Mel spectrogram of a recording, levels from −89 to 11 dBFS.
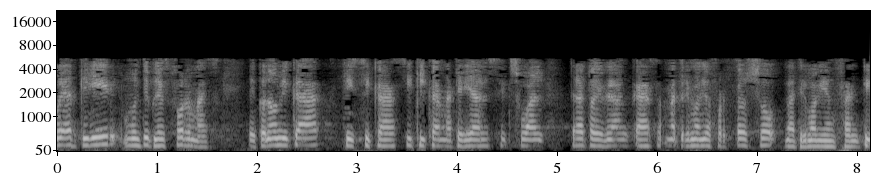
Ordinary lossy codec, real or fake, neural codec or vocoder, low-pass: MP3, 24 kbps; fake; codec, 44.1 kHz, 2.6 kbps, DAC; 5.4 kHz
